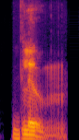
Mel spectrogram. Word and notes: glume: British English

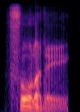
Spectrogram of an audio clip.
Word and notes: forelady: British English

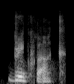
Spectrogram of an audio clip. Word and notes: brickwork: Indian

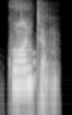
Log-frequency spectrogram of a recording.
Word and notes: quantum: Indian

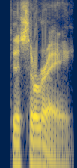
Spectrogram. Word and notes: disarray: American English

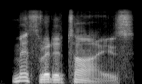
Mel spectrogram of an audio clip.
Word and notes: mithridatize: British English

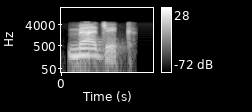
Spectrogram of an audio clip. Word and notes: magic: Indian

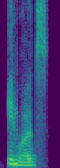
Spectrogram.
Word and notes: inwards: Indian

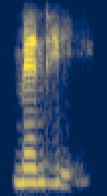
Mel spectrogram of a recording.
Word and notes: menhir: Indian

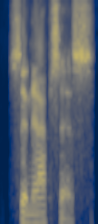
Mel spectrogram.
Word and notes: synapsis: American English

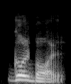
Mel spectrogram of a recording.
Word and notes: goalball: Indian

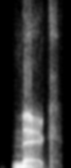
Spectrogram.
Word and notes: nek: British English

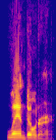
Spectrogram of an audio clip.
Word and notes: landowner: American English

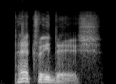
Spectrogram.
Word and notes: Petri dish: British English

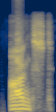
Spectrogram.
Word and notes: angst: American English

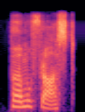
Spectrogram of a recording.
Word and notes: Permafrost: Indian

